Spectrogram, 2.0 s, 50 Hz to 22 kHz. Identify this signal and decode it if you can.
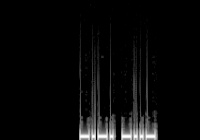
Morse code, heard as a keyed tone, about 42 wpm, 700 Hz. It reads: CX
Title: Abbreviations 40wpm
